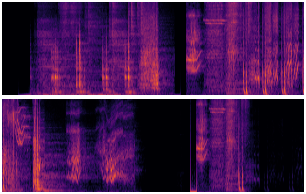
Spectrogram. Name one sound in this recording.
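A small metal desk lamp hops and lands with light thumps and squeaks.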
